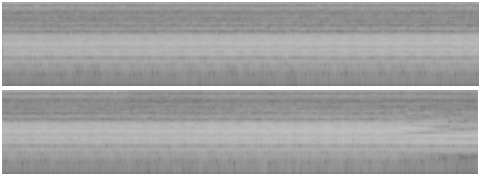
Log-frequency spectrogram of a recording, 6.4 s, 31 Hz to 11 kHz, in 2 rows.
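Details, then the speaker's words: Vintage Craftsman air compressor, worn and with a pressure switch that no longer shuts off, humming steadily until a rushing hiss as a test pop-off valve opens at its printed 111 psi rating, working as it should. "so i'm pretty impressed with that given that this is probably the only time that things ever actually open"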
